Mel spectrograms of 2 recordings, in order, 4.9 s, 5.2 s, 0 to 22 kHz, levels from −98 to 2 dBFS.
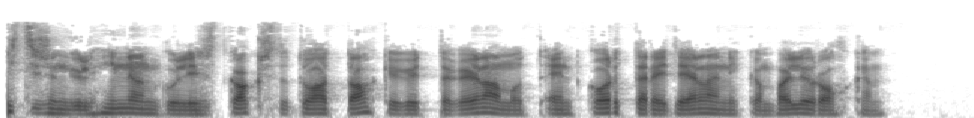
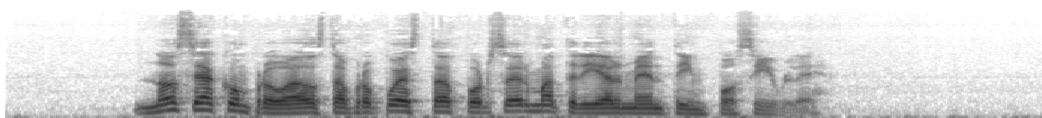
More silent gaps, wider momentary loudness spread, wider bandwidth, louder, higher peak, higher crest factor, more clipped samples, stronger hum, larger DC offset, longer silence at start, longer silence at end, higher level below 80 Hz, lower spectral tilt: neither; second, 6 LU vs 13 LU; second, 11.5 kHz vs 13 kHz; second, -28 LUFS vs -22 LUFS; second, -8 dBFS vs -4 dBFS; about the same, 20 dB vs 18 dB; neither; neither; neither; second, 0.05 s vs 0.7 s; second, 0.45 s vs 1.15 s; about the same, -58 dBFS vs -56 dBFS; second, -4 dB/octave vs -6.5 dB/octave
